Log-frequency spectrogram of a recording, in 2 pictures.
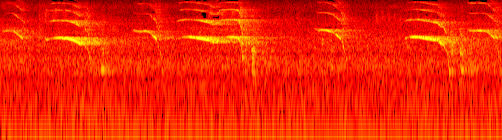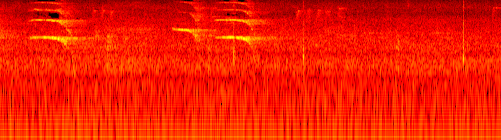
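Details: During pairing at Tama Zoological Park, Malayan tapirs give about ten high, descending whistled squeals in quick, irregular succession, some overlapping. The last few seconds fall quiet.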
